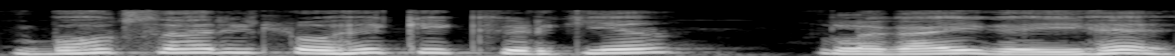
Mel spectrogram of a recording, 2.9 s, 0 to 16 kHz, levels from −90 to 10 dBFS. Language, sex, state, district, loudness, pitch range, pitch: Hindi, male, Jharkhand, Ranchi, -12 LUFS, 185-240 Hz, 210 Hz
